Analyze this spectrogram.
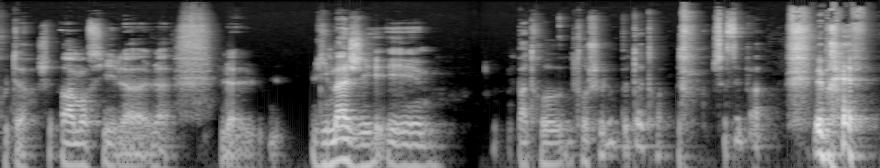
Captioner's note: laughs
